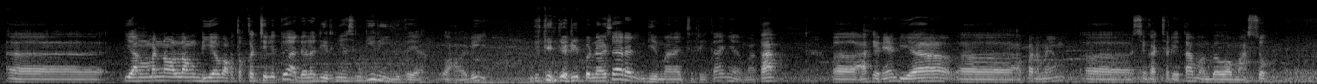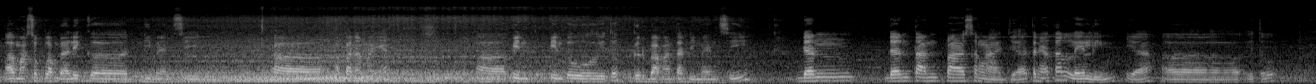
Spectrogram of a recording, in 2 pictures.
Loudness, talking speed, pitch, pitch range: -26 LUFS, 125 wpm, 135 Hz, 120-160 Hz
